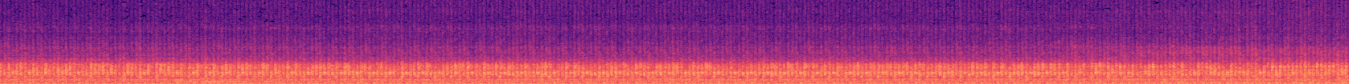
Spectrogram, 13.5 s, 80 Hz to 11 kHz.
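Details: Mitsubishi L300 diesel after clutch, clutch cable, clutch master and tie rod end replacement, started after glow-plug heating: steady, even diesel clatter at idle, regular beat, no belt squeal or misses; engine idling normally.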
